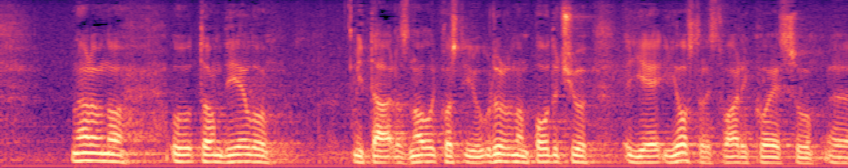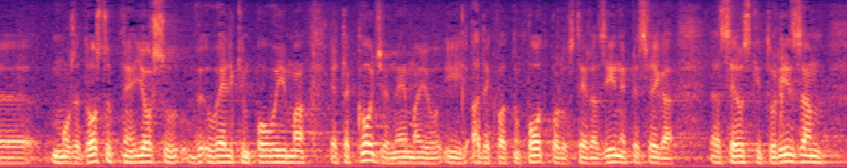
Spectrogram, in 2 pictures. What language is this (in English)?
Croatian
